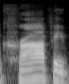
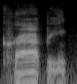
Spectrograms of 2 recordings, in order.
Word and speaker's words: crappie: He's like between 9, and I was like, we call him crappie, but it's spelled crappy, but nobody says crappie. Yeah. Because nobody wants to eat crappie. They eat crappie.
